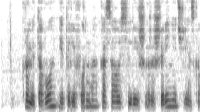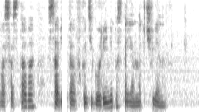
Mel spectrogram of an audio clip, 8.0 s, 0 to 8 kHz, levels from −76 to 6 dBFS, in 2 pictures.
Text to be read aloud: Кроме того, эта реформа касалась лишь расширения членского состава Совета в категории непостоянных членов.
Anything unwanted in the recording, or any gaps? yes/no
yes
